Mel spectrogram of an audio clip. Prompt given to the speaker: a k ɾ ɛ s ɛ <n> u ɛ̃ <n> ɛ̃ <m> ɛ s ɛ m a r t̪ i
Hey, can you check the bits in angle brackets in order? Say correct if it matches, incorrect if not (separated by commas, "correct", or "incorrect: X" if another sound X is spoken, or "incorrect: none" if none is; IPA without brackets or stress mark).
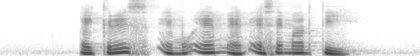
incorrect: m, incorrect: m, incorrect: n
